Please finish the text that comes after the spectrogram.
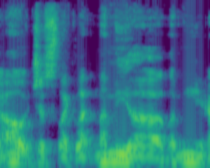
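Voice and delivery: lightly voiced tech bro pitch; a hint of a smug sales bro; frat bro. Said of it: "taking my bro voice now".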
